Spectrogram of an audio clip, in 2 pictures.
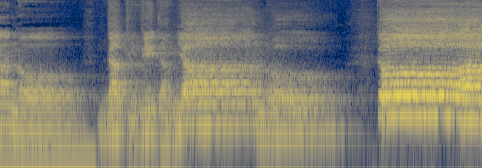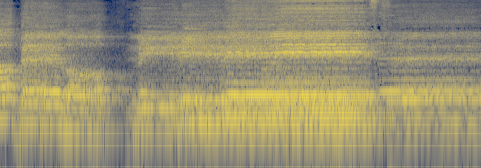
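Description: Male choir singing a Macedonian folk song in a tamburica orchestra arrangement, in phrases with short breaks. There is a brief silence about seven seconds in, then a louder passage.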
